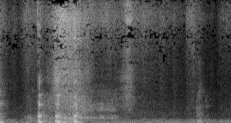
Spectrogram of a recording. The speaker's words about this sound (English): Yeah, there go the cats. Stop.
